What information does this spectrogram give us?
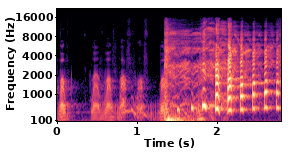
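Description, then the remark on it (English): A person imitates a dog barking: a few soft, quick yips, then a sudden loud outburst followed by a rapid, rhythmic string of bark-like vocal pulses that verge on laughter. “Y'all just... Yeah, bark.”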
